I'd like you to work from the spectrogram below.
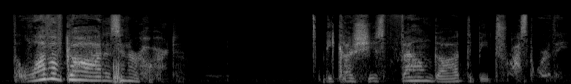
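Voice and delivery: hushed whisper about a faithful woman's heart; whispered awe. Acted. Preacher to congregation, hushed reverent whisper.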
